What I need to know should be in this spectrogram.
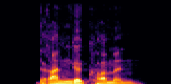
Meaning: past participle of drankommen
- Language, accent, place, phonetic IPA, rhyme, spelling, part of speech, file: German, Germany, Berlin, [ˈdʁanɡəˌkɔmən], -anɡəkɔmən, drangekommen, verb, De-drangekommen.ogg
